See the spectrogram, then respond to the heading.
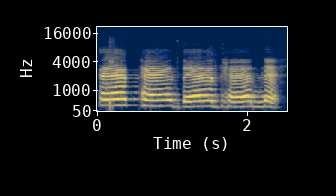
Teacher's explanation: जब हम त वर्ग उच्चारित करते हैं त थ द ध न तो जीव हमारी दांत को स्पर्श करती है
